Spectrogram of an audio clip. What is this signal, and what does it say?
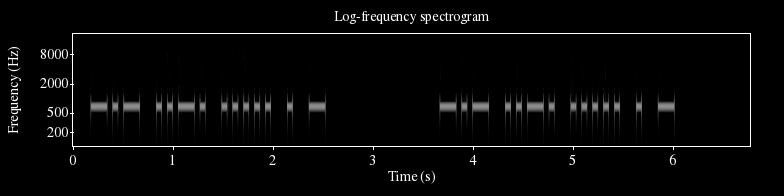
Morse code, heard as a keyed tone, about 22 wpm, 700 Hz. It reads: KF5ET KF5ET
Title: USA Call Signs - 5 Characters - Repeated 2x - 22wpm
